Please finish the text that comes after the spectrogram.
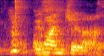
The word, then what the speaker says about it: Kwanjula: Kwanjula.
